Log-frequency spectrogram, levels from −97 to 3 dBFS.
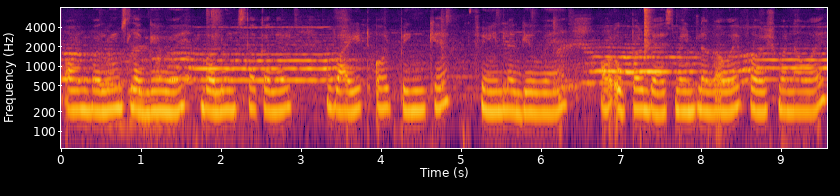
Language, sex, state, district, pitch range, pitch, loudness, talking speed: Hindi, female, Rajasthan, Jaipur, 205-225 Hz, 210 Hz, -16 LUFS, 165 wpm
